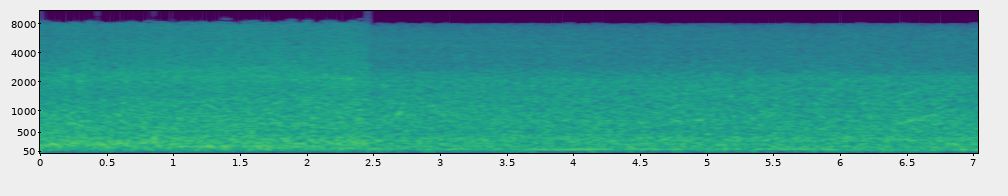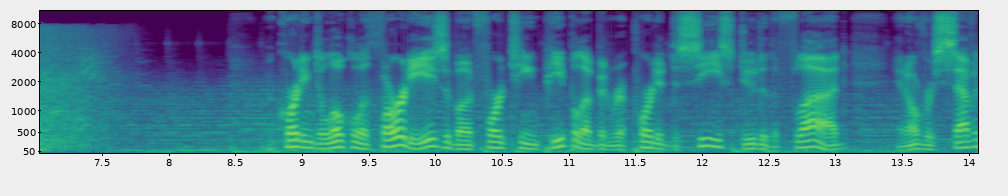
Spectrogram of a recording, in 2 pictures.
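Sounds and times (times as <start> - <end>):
floodwater rushing: 0.0 - 7.7.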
